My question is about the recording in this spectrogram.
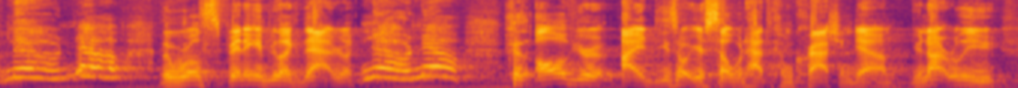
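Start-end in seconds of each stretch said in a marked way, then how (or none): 0.0-0.9 high, laughing no no of a panicked Scrooge; mock Scrooge panic. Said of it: "like, Christmas Carol where, like, Scrooge". 2.4-3.1 high, laughing no no of a panicked Scrooge; mock Scrooge panic. Imitating the panicked listener.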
